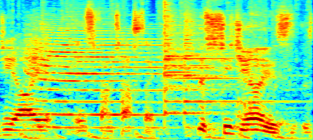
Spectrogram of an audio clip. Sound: buzzer sounds; cowbell clangs

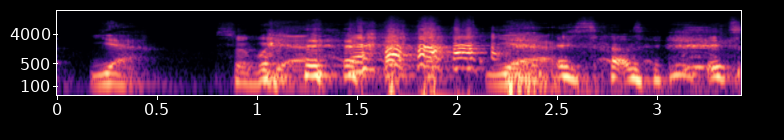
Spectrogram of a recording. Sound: all laugh

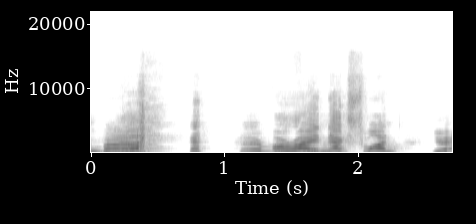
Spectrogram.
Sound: chuckles

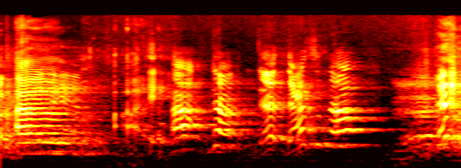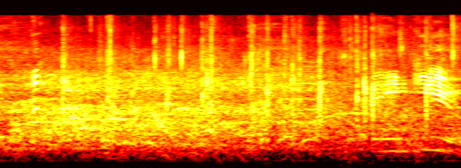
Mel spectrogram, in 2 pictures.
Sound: laughter

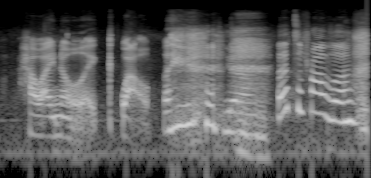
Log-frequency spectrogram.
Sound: laughs

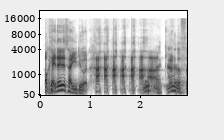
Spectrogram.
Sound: laughs

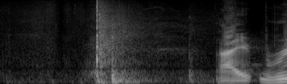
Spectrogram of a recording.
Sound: golf ball flying

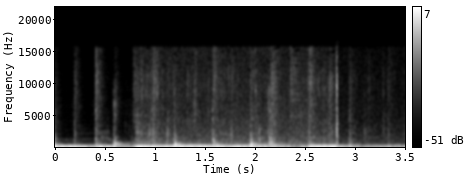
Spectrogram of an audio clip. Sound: chewing

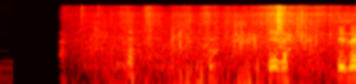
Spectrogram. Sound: laughs

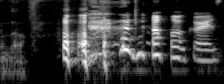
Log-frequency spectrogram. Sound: laugh

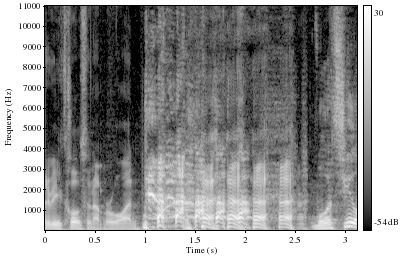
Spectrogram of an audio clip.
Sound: laughter

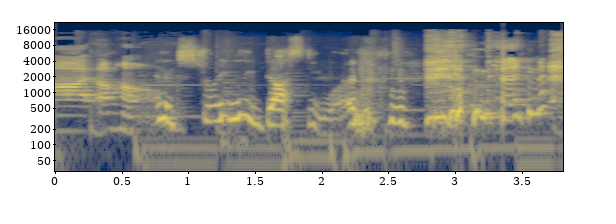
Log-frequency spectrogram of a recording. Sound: laughs

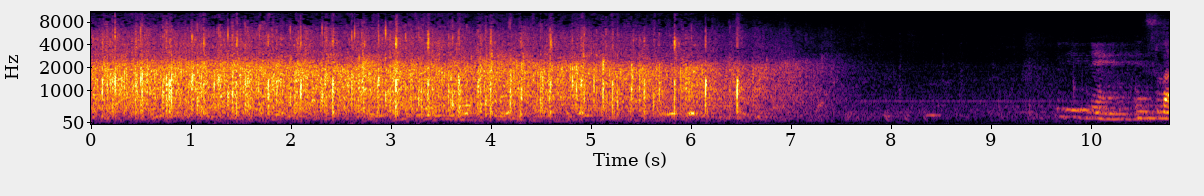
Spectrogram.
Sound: applause

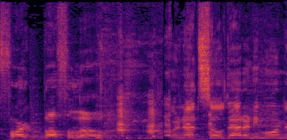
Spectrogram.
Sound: all laugh

